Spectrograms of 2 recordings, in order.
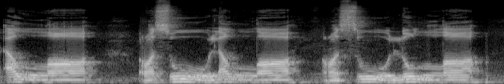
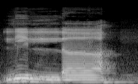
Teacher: Lam pada kalimah lafzul jalalah tu baru ditebalkan. Tapi kalau sebelumnya baris bawah, ha nipis lillah. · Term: tafkhim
